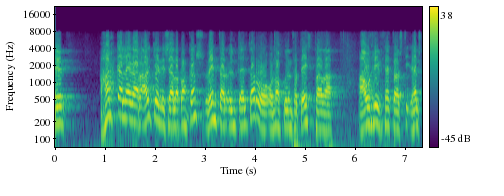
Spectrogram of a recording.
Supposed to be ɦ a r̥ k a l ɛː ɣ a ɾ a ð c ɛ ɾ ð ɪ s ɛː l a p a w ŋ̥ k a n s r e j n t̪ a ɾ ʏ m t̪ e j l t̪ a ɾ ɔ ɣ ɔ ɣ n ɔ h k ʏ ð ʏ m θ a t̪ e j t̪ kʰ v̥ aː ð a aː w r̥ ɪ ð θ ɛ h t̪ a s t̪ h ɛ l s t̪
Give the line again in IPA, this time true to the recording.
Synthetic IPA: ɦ a r̥ k a l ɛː ɣ a ɾ a ð c ɛ ɾ ð ɪ s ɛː l a p a w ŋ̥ k a n s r e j n t̪ a ɾ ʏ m t̪ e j l t̪ a ɾ ɔ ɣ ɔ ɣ n ɔ h k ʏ ð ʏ m θ a t̪ e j t̪ kʰ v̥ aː ð a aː w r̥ ɪ v θ ɛ h t̪ a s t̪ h ɛ l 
